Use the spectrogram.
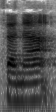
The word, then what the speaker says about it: Sana: so my name in Arabic would actually be pronounced Sena but when you take when Indian culture Pakistani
